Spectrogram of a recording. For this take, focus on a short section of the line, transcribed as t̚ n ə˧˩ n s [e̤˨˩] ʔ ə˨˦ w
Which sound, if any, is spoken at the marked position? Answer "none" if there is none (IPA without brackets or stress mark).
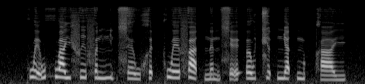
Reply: ḛ˧˥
